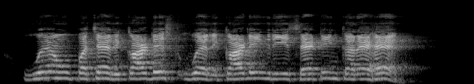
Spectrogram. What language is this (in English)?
Marwari (Pakistan)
